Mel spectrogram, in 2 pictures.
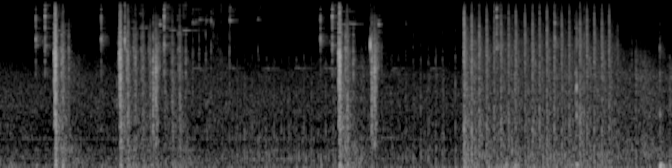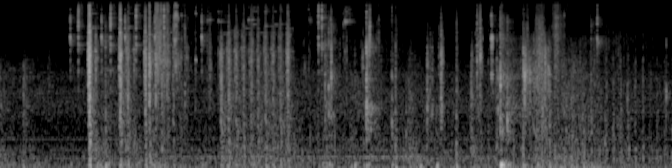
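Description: Pistol gunfire in the Call of Duty Warzone battle royale game, with sharp single shots and short bursts scattered irregularly over steady in-game background noise, fairly close and loud at moments.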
